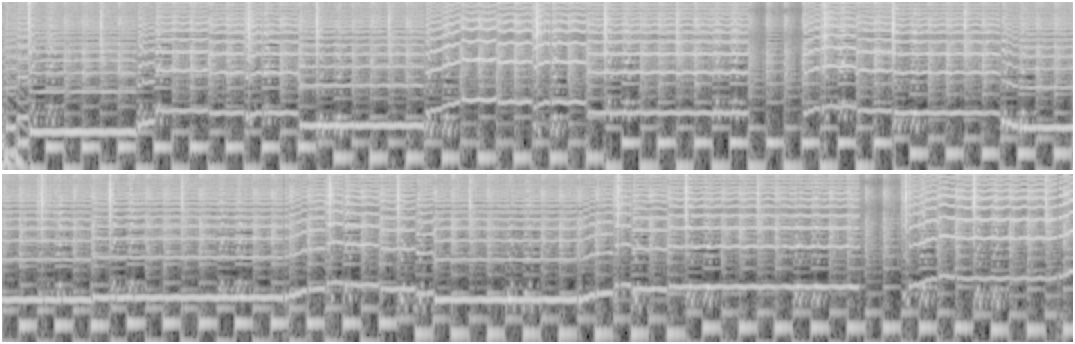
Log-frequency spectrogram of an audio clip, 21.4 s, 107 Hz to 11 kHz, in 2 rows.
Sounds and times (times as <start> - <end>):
Music: 0.0 - 21.4.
